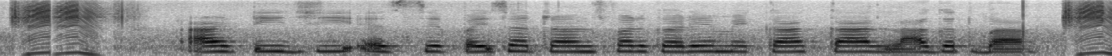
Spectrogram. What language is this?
Bhojpuri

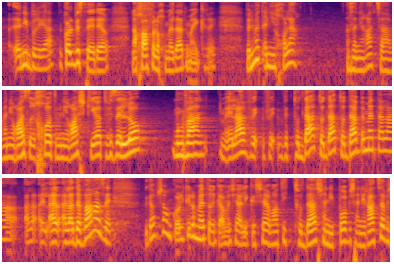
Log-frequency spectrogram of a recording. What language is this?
Hebrew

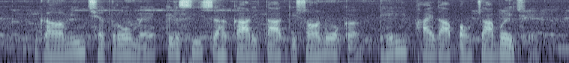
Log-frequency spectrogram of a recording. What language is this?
Maithili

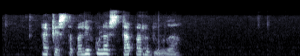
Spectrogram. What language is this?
Catalan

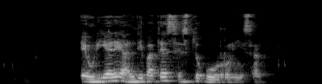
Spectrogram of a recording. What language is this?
Basque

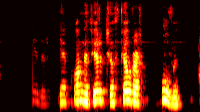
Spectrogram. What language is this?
Icelandic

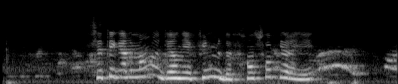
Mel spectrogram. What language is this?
French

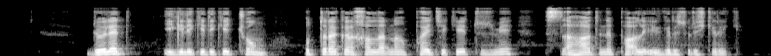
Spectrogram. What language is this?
Uyghur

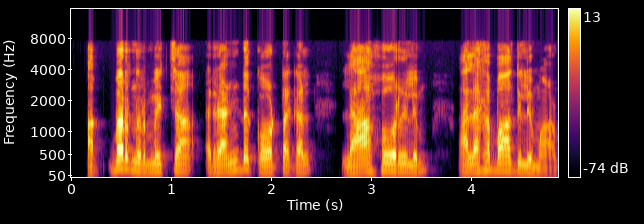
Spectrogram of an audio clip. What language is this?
Malayalam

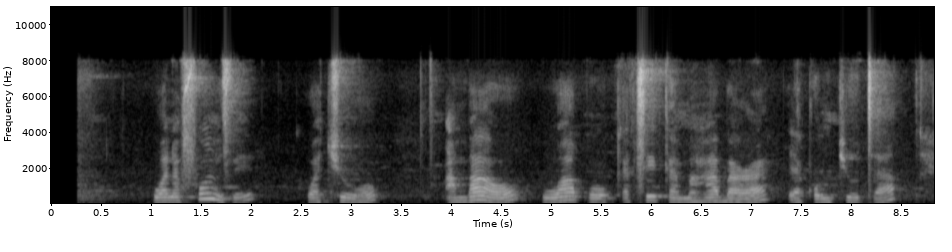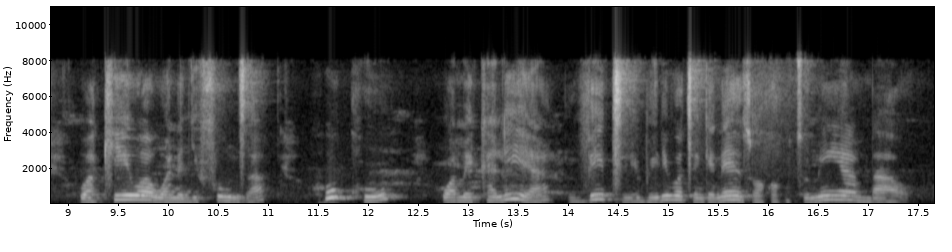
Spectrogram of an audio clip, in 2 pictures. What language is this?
Swahili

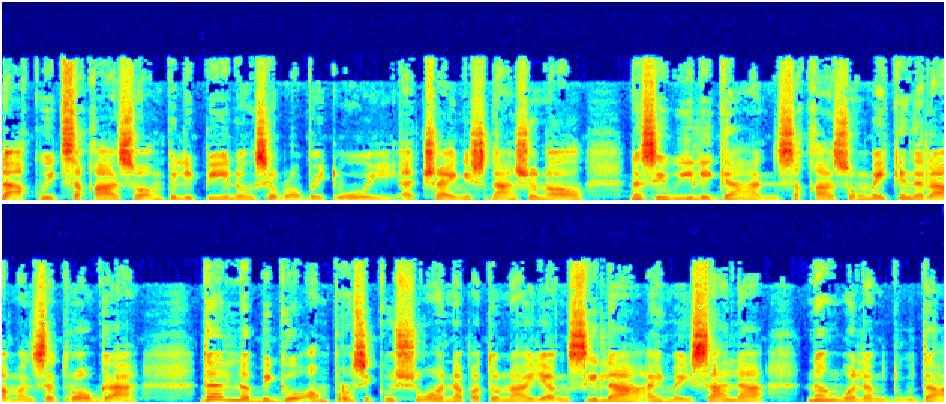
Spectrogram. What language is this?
Filipino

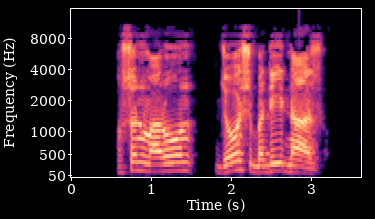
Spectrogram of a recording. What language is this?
Sindhi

